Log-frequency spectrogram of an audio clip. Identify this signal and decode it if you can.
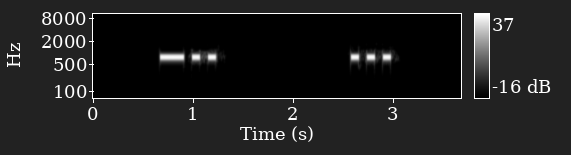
Morse code, heard as a keyed tone, about 15 wpm, spaced as for 5 wpm, 800 Hz. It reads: DS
